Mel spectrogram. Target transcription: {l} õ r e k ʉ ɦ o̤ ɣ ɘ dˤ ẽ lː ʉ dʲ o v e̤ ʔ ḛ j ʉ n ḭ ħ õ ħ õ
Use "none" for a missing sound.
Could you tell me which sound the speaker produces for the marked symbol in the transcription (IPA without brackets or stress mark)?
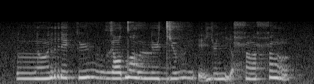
lː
